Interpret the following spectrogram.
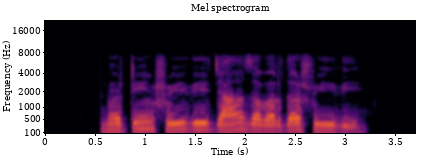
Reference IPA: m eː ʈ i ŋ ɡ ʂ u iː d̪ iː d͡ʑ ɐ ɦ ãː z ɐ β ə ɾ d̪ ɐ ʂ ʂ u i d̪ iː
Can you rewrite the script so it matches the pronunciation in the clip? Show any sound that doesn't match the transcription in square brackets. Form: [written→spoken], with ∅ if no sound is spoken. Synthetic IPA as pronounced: m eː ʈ i ŋ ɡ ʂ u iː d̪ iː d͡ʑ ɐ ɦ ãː z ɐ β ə ɾ d̪ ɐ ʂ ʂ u i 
